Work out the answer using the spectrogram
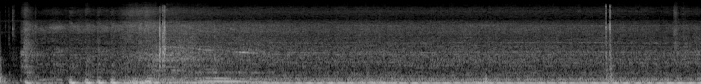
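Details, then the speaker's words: VR6 Golf test drive after fixing a driveline failure (clunking and loss of drive on a 4th-to-5th shift) with new bolts and Loctite: steady engine drone and road rumble on acceleration, no clunks or knocks; the noise is gone, normal drive. "noise is gone. So we shimmy around the road. We can drive now. Say it was fixed."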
